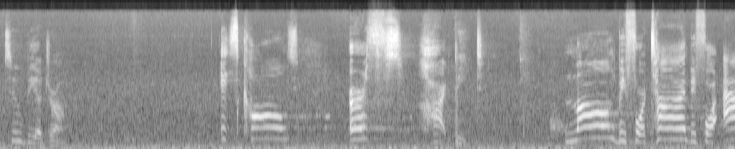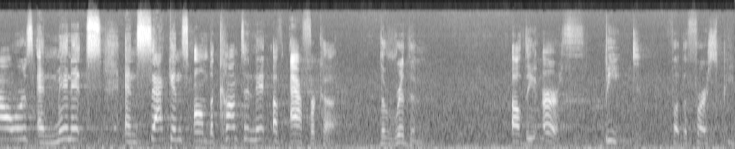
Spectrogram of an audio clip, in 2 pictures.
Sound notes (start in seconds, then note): none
